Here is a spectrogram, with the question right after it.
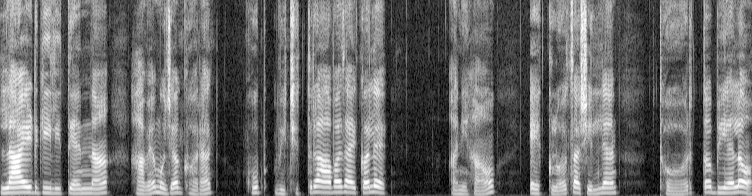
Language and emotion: Goan Konkani, fearful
